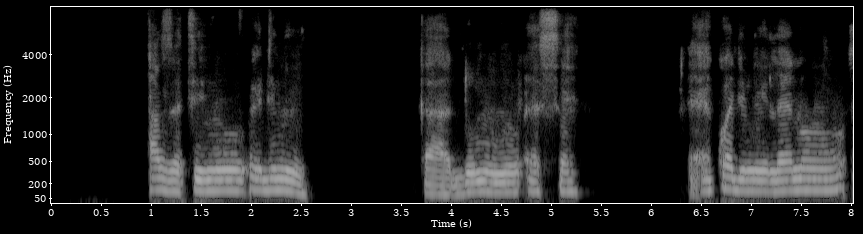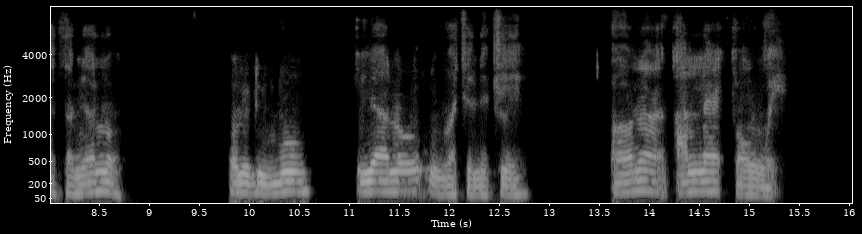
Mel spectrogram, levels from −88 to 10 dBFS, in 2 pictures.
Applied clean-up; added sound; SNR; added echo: neural mask model Resemble Enhance denoiser.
